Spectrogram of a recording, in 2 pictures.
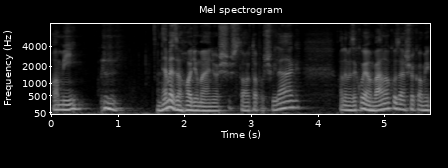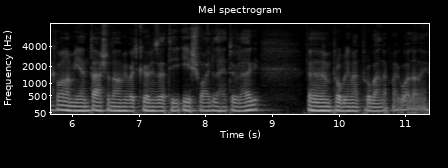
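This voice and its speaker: Over a quiet background, the voice moves at a moderate pace with ordinary pitch variation and long, frequent pauses. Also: man, fairly low pitch for a man. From Hungary. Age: 40s. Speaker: angel investor; interview guest. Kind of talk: interview; interview answer. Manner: halting. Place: studio. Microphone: studio mic.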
